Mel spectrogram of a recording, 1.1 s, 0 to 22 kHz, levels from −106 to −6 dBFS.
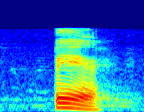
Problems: none marked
